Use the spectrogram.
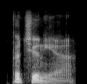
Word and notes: petunia: British English

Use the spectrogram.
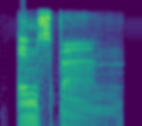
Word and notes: inspan: British English

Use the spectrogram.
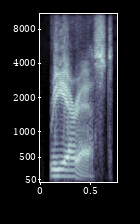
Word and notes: rearrest: American English

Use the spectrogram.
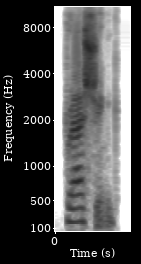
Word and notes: crashing: Indian

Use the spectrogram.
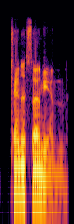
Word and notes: Tennysonian: British English

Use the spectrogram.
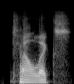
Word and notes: telex: American English

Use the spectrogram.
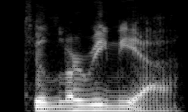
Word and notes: tularaemia: American English

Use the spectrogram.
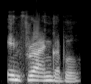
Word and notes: infrangible: Indian

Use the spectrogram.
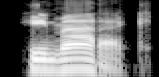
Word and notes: haematic: American English

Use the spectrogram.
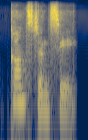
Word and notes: constancy: Indian

